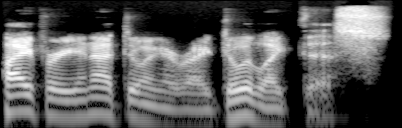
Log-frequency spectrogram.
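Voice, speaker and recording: A man hosting a casual interview show, speaking haltingly and repeating words as he forms his questions. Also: mid-range voice, expressive, bright, forceful tone, no echo. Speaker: podcast host.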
